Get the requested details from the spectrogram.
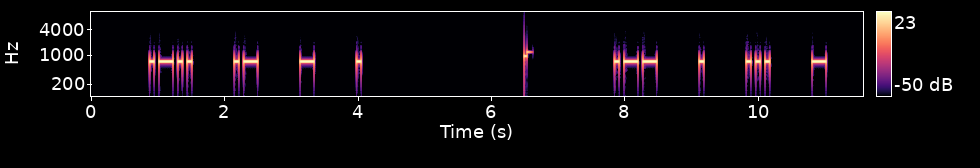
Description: Morse code, heard as a keyed tone, about 17 wpm, spaced as for 10 wpm, 700 Hz. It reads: LATE WEST
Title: 3x Character Spacing - Top 500 Words - 17wpm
